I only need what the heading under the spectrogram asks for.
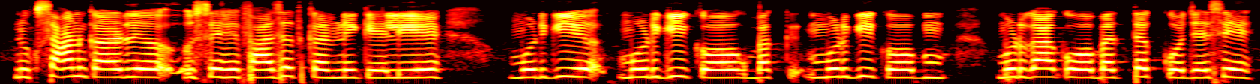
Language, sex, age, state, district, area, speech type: Urdu, female, 18-30, Bihar, Darbhanga, rural, spontaneous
